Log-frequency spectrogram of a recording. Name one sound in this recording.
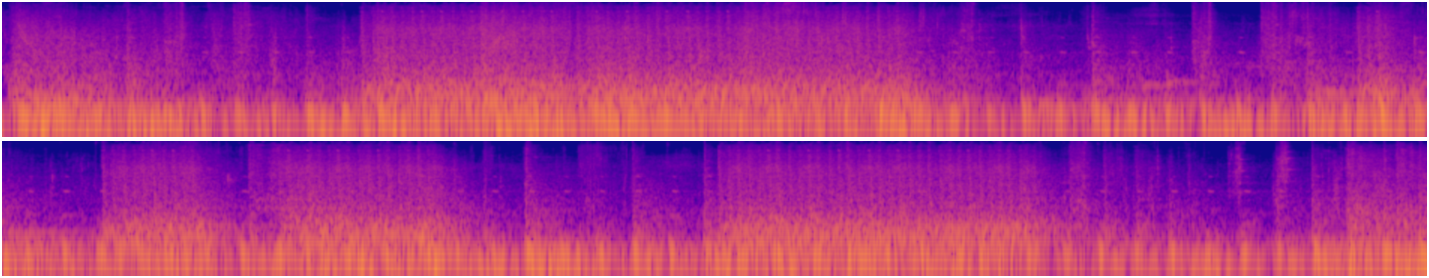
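Rapid gunfire blasts in quick bursts.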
